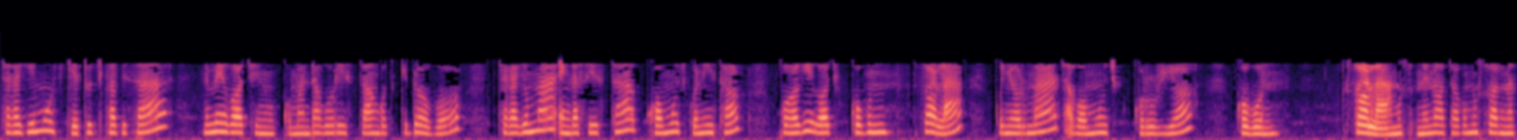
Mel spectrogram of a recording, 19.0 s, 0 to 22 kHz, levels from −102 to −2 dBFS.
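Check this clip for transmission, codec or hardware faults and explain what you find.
One codec fault runs through the whole recording: the speech was likely squeezed through heavy AAC compression at a very low bitrate, around 16 kbps. The encoder cut everything above 3.8 kHz and coarsely quantised the remaining frequency bands, leaving the speech dull and muffled, with a smeared, warbling, fizzy texture on sibilants and held sounds.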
